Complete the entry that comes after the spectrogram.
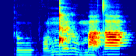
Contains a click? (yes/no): yes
